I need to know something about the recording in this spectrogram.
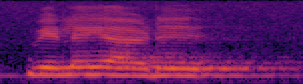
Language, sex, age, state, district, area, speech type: Tamil, female, 18-30, Tamil Nadu, Cuddalore, rural, read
